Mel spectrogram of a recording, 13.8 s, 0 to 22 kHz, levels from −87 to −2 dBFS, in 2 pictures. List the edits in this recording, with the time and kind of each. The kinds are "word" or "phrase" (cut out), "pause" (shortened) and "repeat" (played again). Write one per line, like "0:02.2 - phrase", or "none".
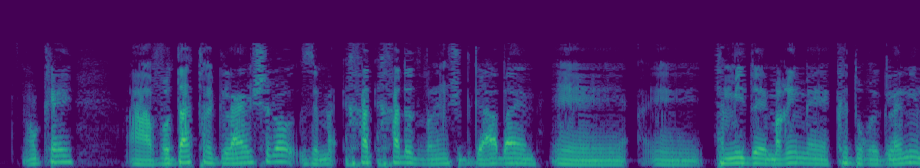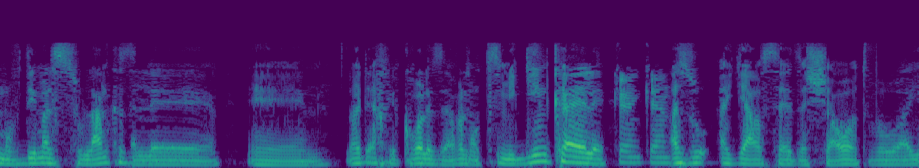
0:02.8 - repeat
0:03.5 - word
0:04.1 - pause
0:07.9 - word
0:08.6 - pause
0:10.4 - word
